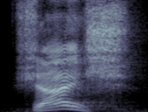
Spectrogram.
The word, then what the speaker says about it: Seiche: I'd like to thank our guest, Lina Seiche. That's spelled S-E-I-C-H-E.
